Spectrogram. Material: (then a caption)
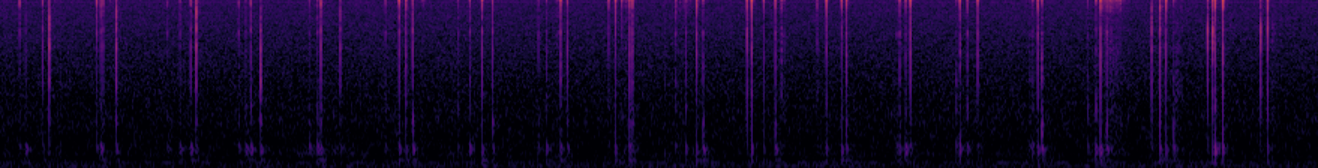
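Board and cloth. Long nails scratch along the spine and cover edge of a large hardcover book in quick, repeated strokes. Each stroke is a short, bright, crisp scrape that dies away almost instantly, over a quiet, steady low background hum.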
